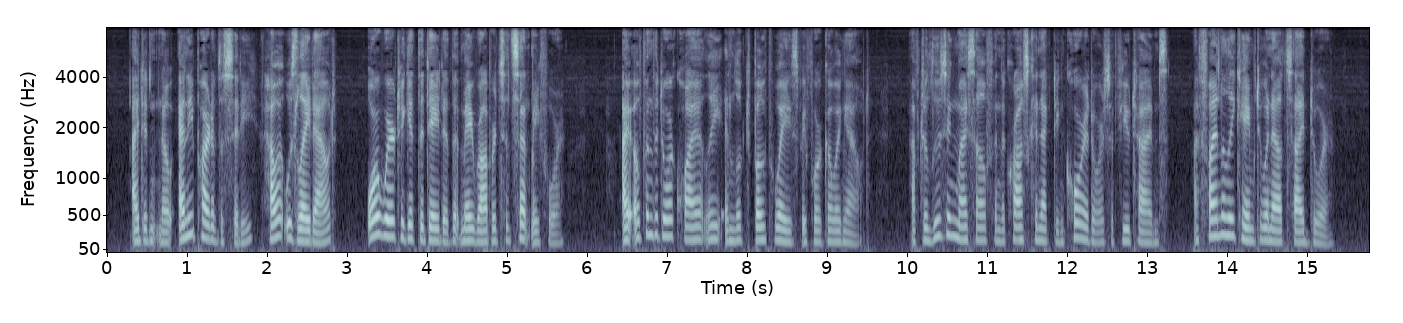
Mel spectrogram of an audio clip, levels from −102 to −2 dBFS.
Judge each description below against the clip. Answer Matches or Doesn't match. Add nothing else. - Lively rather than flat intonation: Doesn't match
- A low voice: Doesn't match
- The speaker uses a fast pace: Matches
